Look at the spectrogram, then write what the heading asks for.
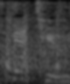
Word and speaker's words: Fetu: the 44 yd line so coach fetu spelled f Tu for the longest time I was pronouncing it coach feta like Feta cheese so let's just say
